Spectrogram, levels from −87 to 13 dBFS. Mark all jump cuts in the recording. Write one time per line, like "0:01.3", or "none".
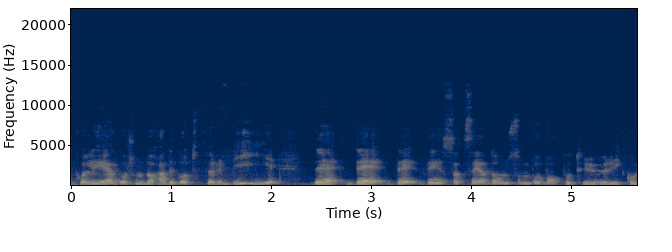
none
